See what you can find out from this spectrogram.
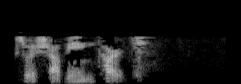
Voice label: Fire Dispatch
